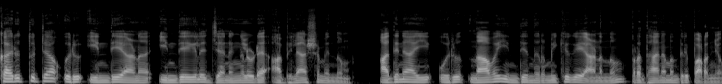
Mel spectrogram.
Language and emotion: Malayalam, neutral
